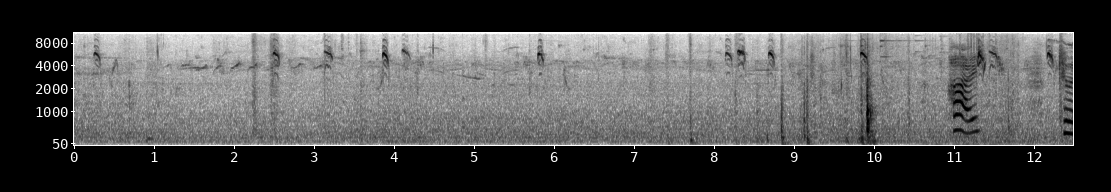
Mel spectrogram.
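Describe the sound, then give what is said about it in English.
Small birds chirp and tweet in quick, scattered bursts, fairly clear, with a flurry of busier calls near the end over a faint outdoor background hiss. “Hi, little birdies.”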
